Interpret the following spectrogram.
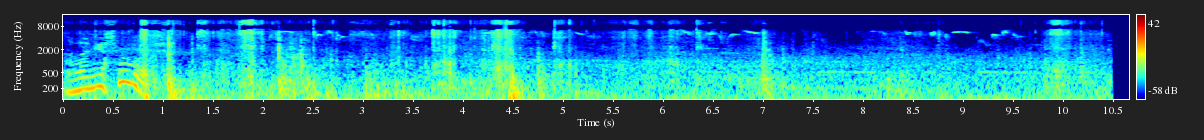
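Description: Van seat on a swivel base being moved by hand: a few knocks and clunks from the metal seat frame, the loudest about four and a half seconds in. A brief voiced sound rises and falls in pitch at the very start.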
